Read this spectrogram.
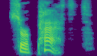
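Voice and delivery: "surpassed" said alone, weight on PASSED; second-syllable stress. Shown as a demonstration. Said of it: "the accent falls on the second".

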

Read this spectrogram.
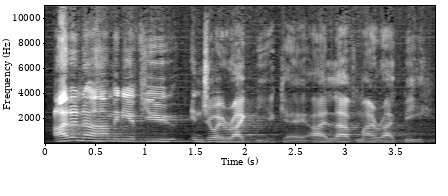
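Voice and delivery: normal talking voice

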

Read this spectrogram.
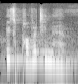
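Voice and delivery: subdued, dropping low on "ma'am"; whole voice change. Retold or imitated. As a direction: imitate a caller suddenly humbled. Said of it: "this whole voice change".

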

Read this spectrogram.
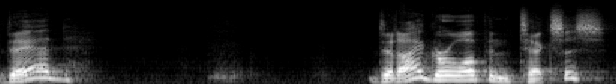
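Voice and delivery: high, mock-indignant plea; incredulous question to dad. Speaker calling out to his father in the crowd, high and incredulous. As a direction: toss it up high like you can't believe it.

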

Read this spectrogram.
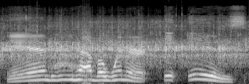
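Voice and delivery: high, loud winner reveal; hyped giveaway announcement. Acted. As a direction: belt it out like an announcer.

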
